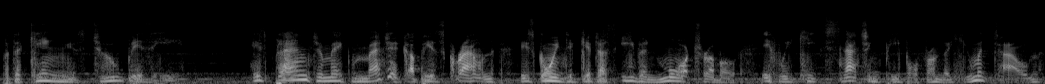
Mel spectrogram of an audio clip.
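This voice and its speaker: A man voicing a zealous kobold cult preacher in a tabletop game, creaky and solemn, preaching slowly and theatrically to his acolytes. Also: mid-range voice, expressive, dull audio. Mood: bitter. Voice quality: creaky, gravelly. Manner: solemn, slow, theatrical sermon delivery. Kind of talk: in-character tabletop game monologue.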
